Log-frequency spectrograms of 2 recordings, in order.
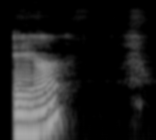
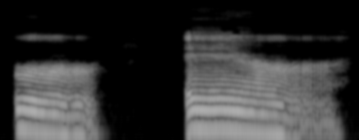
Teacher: We want to make sure we use this turned R for the rhotic sound. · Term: rhotic vowel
